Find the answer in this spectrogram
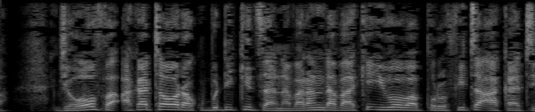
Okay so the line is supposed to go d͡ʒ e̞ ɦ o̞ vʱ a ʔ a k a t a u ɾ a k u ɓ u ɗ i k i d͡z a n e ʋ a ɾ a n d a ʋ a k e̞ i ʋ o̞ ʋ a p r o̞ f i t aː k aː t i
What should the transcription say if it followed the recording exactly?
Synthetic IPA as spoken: d͡ʒ e̞ ɦ o̞ vʱ a ʔ a k a t a u ɾ a k u ɓ u ɗ i k i d͡z a n a ʋ a ɾ a n d a ʋ a k e̞ i ʋ o̞ ʋ a p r o̞ f i t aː k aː t i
